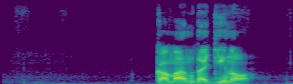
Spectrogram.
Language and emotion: Russian, positive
